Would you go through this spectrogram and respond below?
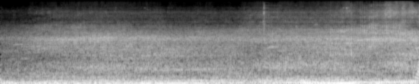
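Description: Steady loud roar of street traffic in Dumaguete City, a pickup truck among the vehicles passing close by, engine rumble swelling slightly near the end with no speech.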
